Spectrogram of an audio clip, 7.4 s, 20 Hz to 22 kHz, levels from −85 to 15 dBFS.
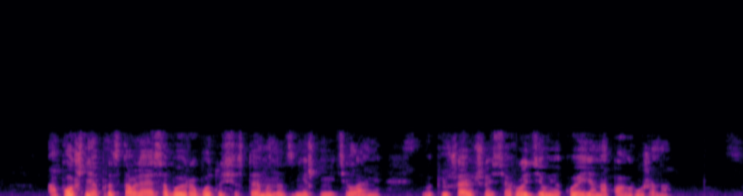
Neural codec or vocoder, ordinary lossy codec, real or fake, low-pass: none; AAC, 48 kbps; real; 7.2 kHz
